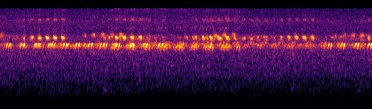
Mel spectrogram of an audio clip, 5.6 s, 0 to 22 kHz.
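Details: On 13 August 2023 by the bank of Yanagawa, insects produce bright, high chirping pulses in quick succession, roughly two or three per second, layered over a constant thin buzz of other callers.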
